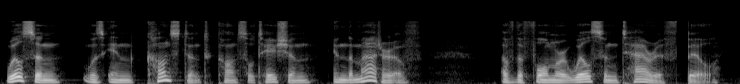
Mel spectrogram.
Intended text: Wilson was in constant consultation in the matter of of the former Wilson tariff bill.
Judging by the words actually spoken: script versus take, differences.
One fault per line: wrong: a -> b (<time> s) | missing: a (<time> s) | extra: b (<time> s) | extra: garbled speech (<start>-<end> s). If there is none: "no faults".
no faults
